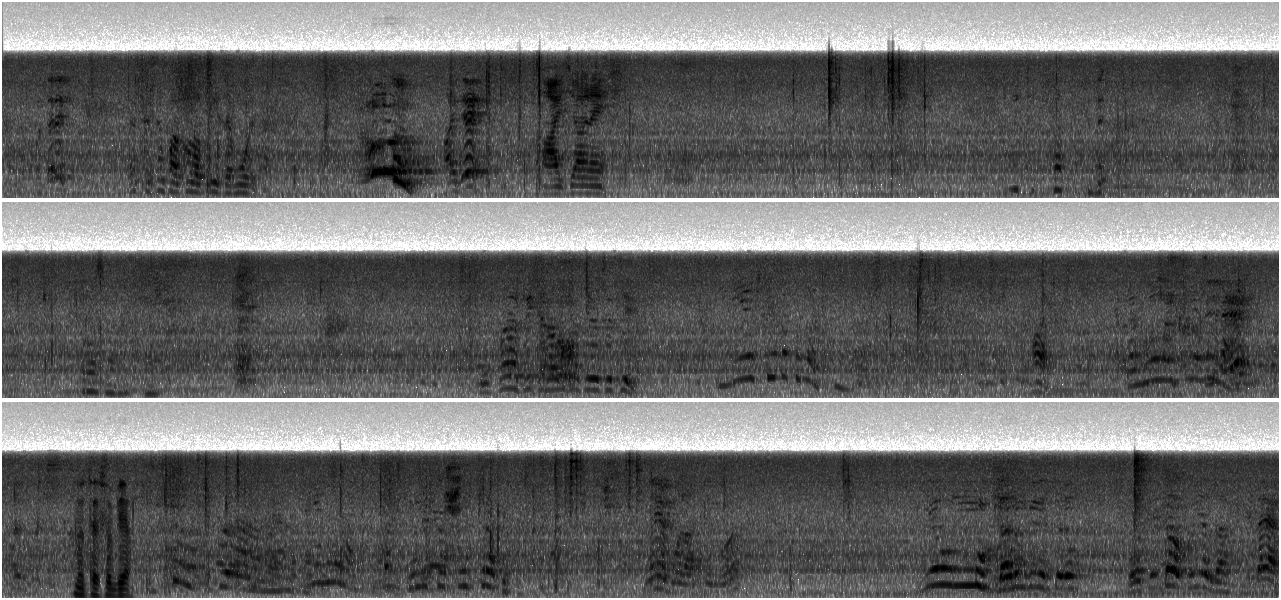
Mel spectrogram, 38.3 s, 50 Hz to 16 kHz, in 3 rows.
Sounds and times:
Outside, rural or natural: 0.0 - 38.3.

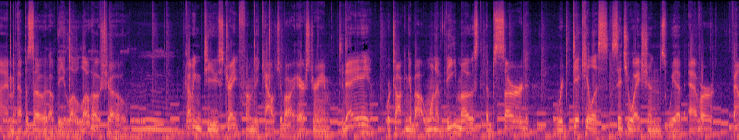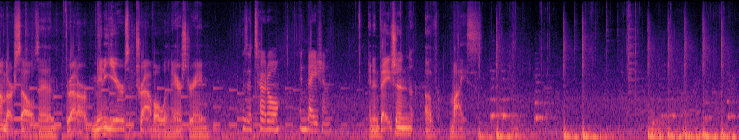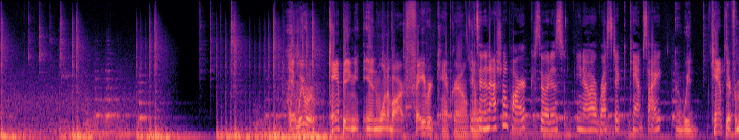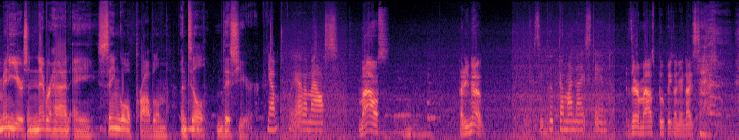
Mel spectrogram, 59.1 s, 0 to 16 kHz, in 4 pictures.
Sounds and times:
Speech: 0.0 - 19.0, 35.2 - 52.1, 55.1 - 58.4
Music: 0.0 - 59.1.

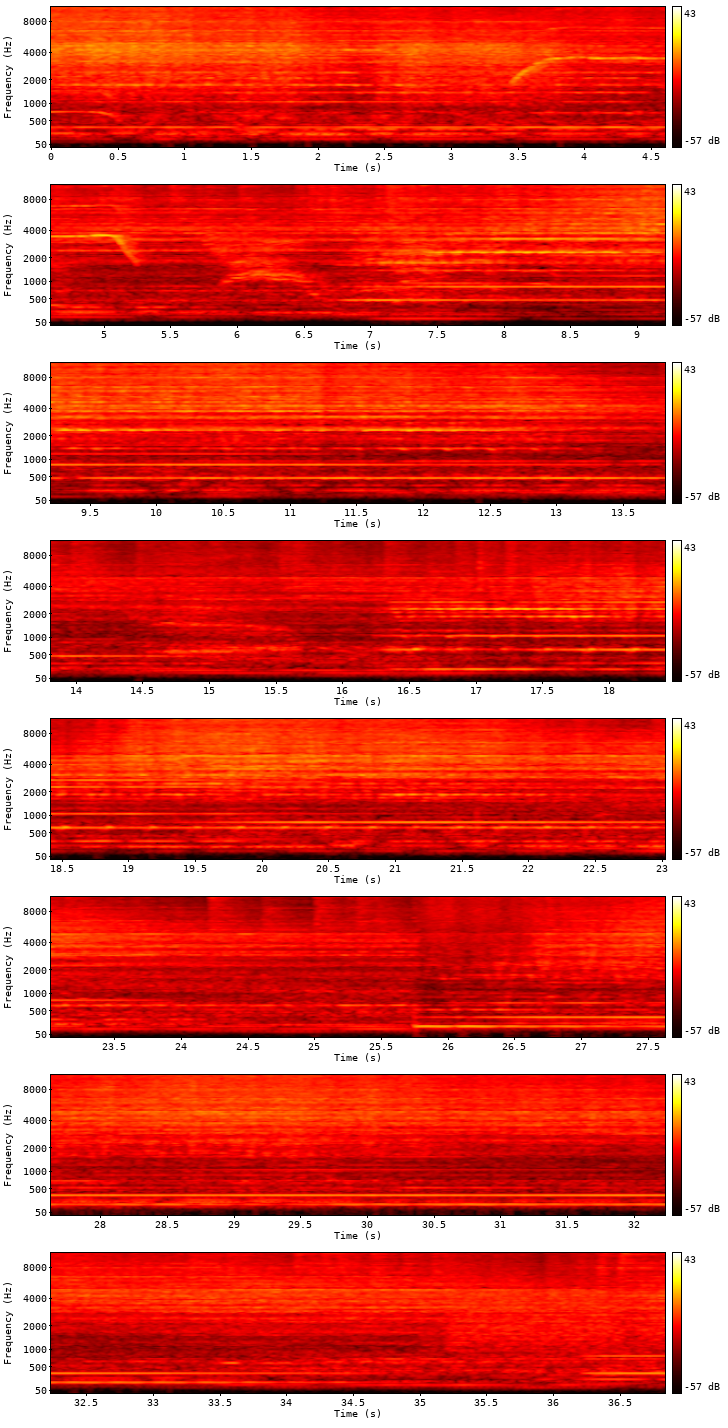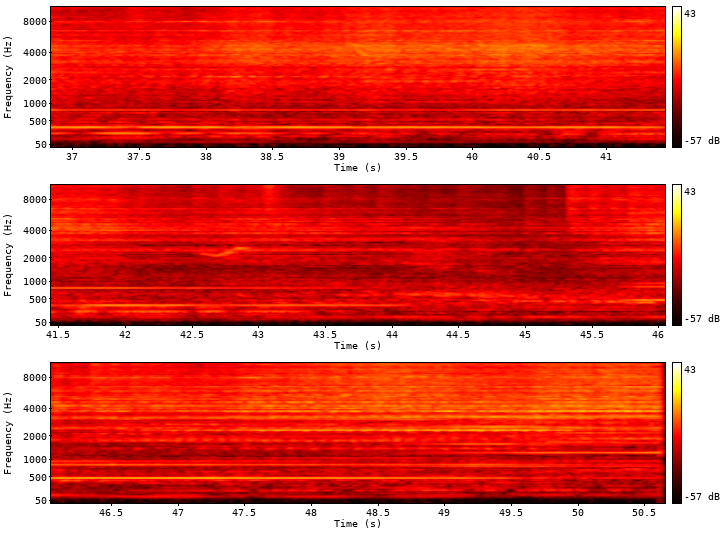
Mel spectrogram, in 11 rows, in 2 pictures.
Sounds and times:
Guitar: 0.0 - 50.6.

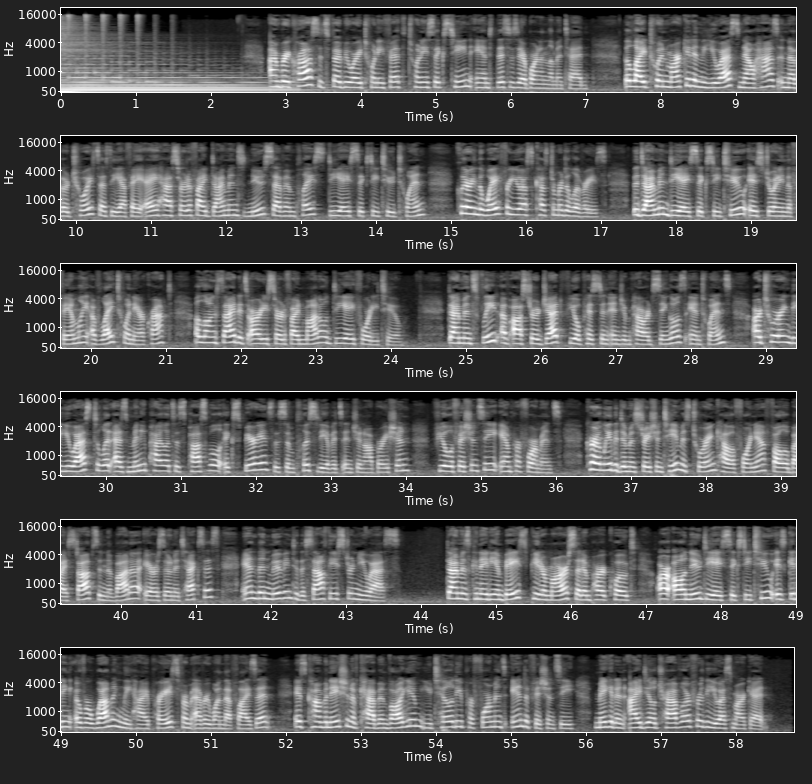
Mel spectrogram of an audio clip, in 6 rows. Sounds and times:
Speech: 2.8 - 24.2, 24.8 - 43.8, 44.4 - 58.5.

